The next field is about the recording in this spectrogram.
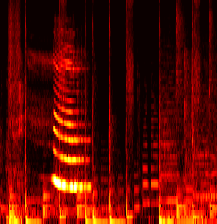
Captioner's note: honks slowly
